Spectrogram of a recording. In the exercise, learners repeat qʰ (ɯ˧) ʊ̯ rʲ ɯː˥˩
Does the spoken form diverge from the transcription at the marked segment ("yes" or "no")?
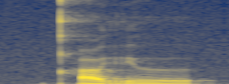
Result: no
